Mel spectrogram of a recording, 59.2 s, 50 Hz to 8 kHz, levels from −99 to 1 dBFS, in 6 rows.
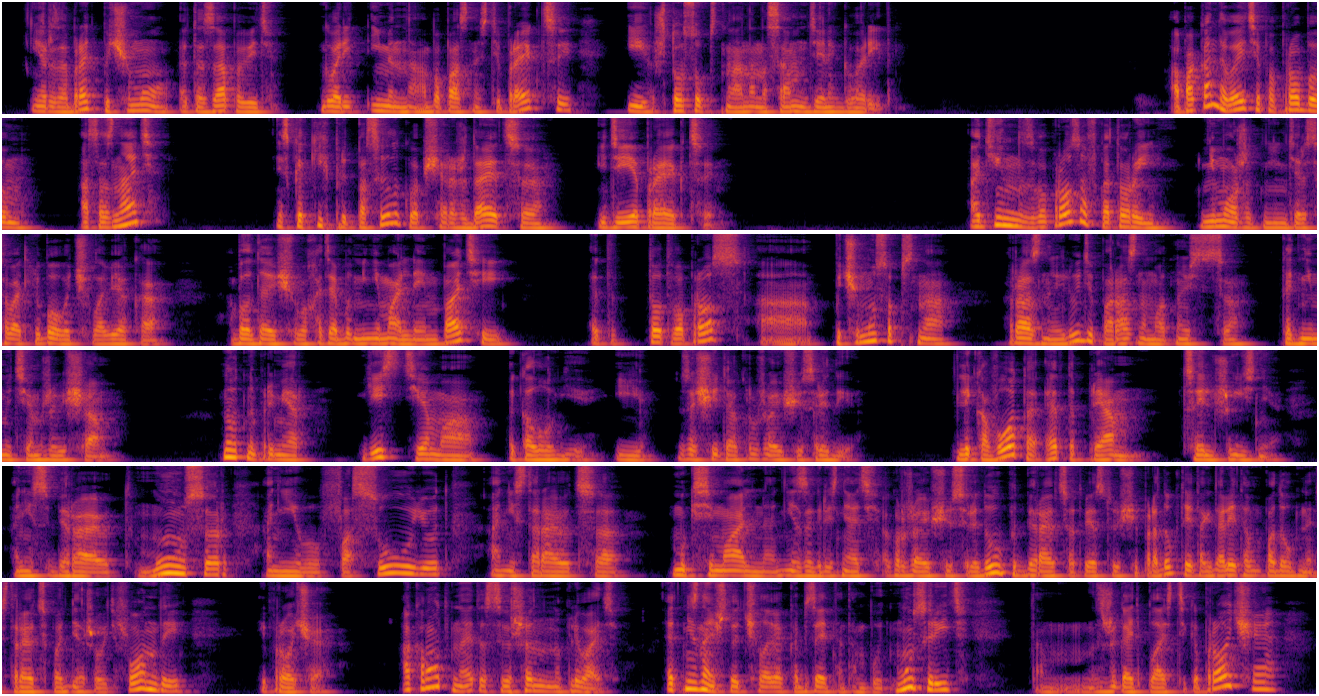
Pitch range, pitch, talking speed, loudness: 115-140 Hz, 125 Hz, 125 wpm, -29 LUFS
